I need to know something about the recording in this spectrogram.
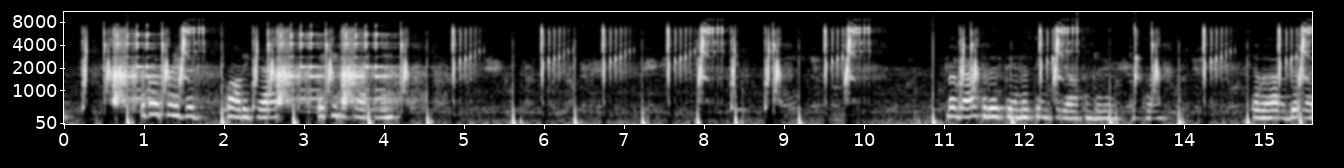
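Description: Short bright electronic blips sound again and again.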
